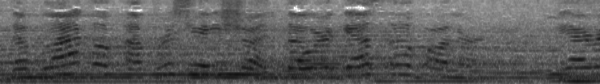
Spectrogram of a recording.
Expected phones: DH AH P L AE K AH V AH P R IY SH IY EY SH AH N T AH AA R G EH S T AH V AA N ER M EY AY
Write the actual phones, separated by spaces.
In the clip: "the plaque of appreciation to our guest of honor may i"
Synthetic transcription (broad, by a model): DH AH B L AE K AH V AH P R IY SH IY EY SH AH N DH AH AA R G EH S T AH V AA N ER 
